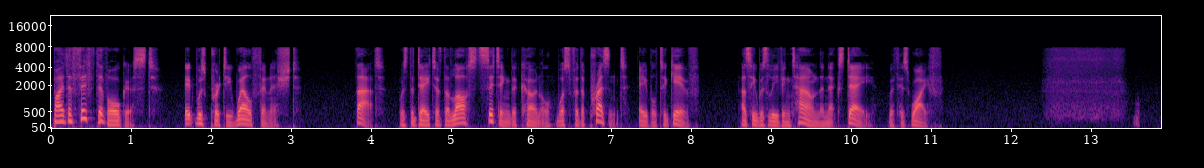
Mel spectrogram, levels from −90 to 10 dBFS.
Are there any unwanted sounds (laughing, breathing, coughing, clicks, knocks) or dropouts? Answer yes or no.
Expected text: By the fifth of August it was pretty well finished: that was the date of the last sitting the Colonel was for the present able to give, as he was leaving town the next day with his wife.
yes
